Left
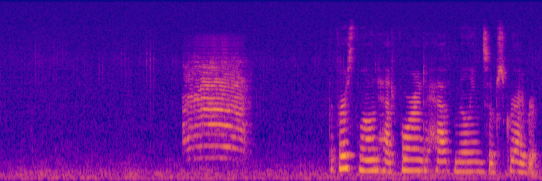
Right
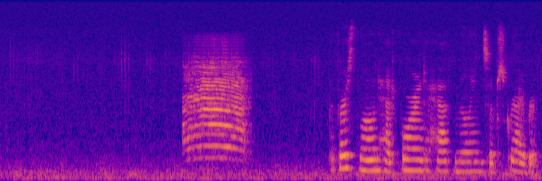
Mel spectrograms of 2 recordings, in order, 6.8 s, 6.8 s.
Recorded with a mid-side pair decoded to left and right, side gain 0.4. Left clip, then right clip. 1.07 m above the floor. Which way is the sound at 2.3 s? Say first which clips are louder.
Right 2 dB; 20° right.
